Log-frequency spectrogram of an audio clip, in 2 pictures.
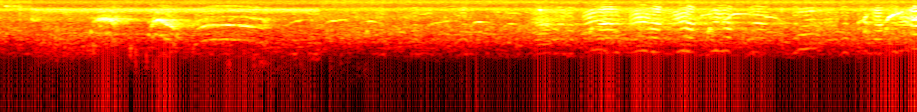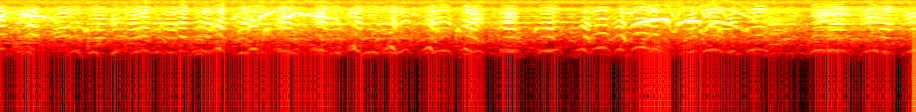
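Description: A flock of white-faced whistling ducks gives many high, clear whistles that overlap, building into a dense chorus after a quieter opening.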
